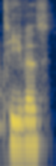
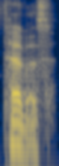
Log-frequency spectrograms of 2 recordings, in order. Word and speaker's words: Teva: with the you know i call them tevas right um well i just found out the other day that's not even the right way to pronounce it's tevus so so i'm sure that's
